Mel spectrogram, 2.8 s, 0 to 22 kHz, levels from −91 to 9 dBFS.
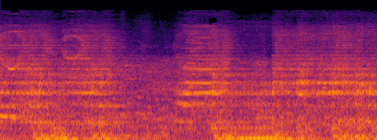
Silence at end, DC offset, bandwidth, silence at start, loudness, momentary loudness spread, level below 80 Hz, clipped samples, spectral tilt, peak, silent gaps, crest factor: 0 s; 0.7%; 12.5 kHz; 0 s; -18 LUFS; 7 LU; -22 dBFS; under 0.1%; -4 dB/octave; -4 dBFS; none; 14 dB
